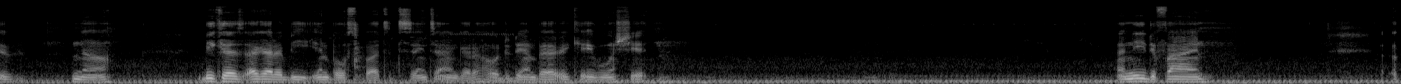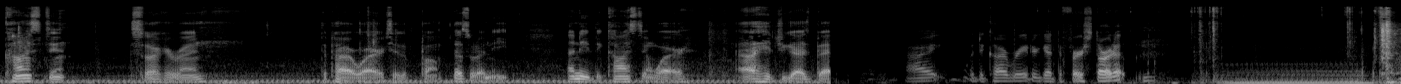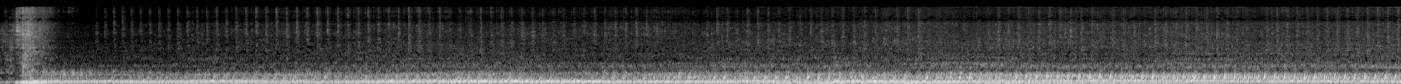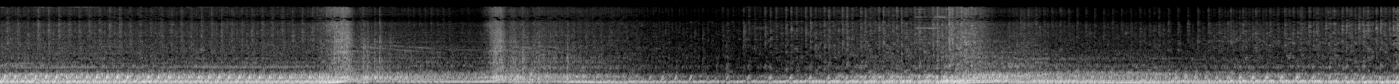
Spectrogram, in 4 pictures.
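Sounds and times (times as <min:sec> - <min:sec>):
loud car engine starting and revving: 0:26.2 - 0:56.0.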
